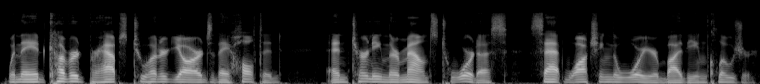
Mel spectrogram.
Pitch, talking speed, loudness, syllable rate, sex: 105 Hz, 180 wpm, -23 LUFS, 5.1 syllables/s, male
